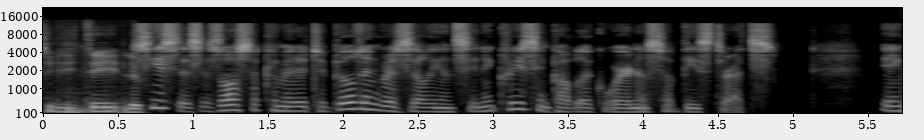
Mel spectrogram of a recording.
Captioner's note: speaking french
